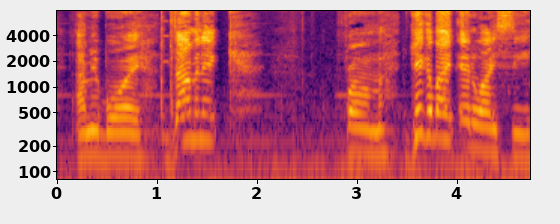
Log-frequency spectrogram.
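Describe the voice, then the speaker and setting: Over noticeable background noise, a man speaks with lively intonation and a fairly high pitch. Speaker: content creator. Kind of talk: casual chat.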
